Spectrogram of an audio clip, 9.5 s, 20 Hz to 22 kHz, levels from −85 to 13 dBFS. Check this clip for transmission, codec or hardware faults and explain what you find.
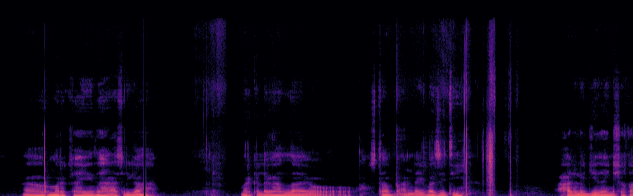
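There is one fault, a gap at a join of encoded pieces. From 2.15 to 2.18 s the speech drops out for about 37 ms. The audio was encoded in separate pieces and then joined without trimming. Each encoding run leaves a short lead-in of silence and pads its final frame, and that padding survives at the seam. The result is a brief hole with blurred edges. The speech then resumes exactly where it broke off.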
